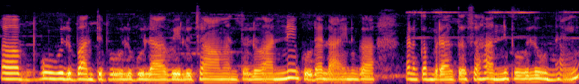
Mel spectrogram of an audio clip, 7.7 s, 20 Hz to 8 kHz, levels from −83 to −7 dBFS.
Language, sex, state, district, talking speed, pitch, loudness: Telugu, female, Andhra Pradesh, Anantapur, 125 wpm, 190 Hz, -14 LUFS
